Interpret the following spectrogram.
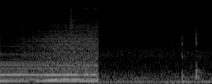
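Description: Dial-timer microwave oven switched on and running with a steady electrical hum and fan hiss, cutting off suddenly about a second in. A few faint knife scrapes on bread follow near the end.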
